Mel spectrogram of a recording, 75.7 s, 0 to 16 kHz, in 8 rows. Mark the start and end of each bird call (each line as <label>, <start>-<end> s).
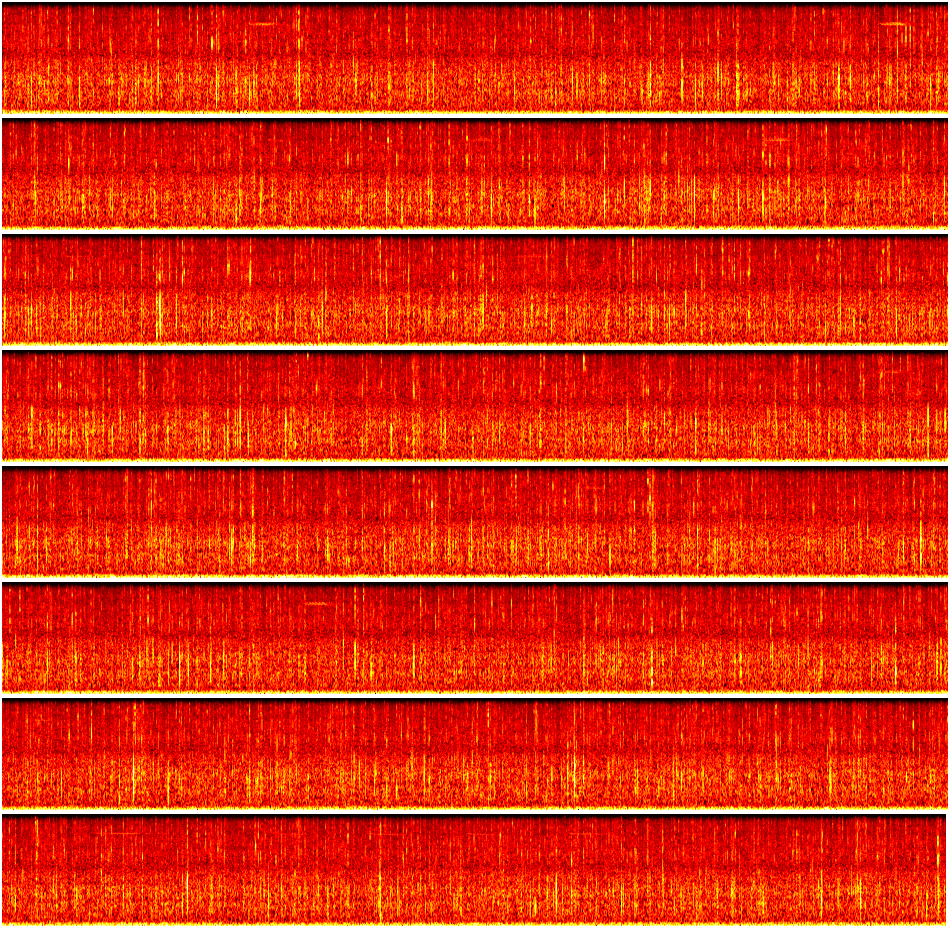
Brown Creeper (Certhia americana), 0.0-3.0 s
Brown Creeper (Certhia americana), 8.6-17.7 s
Brown Creeper (Certhia americana), 24.0-24.5 s
Brown Creeper (Certhia americana), 37.1-37.6 s
Brown Creeper (Certhia americana), 50.2-51.0 s
unidentified bird, 66.7-72.5 s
